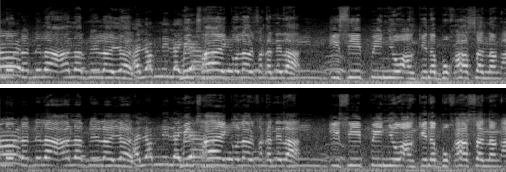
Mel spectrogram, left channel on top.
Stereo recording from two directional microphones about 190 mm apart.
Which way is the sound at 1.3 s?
45° right (ahead or behind).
